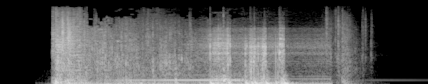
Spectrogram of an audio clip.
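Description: Logo intro sound effect: a sudden burst of crashing, noisy sound with low thumps and a steady hum underneath. It breaks off with a few clicks about three and a half seconds in, leaving the hum to fade out faintly.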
